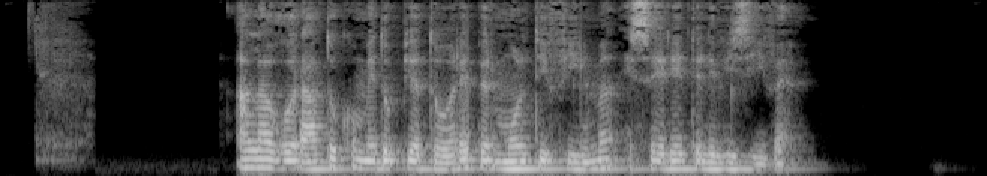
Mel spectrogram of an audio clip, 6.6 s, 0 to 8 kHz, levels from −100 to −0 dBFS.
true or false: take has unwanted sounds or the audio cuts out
false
